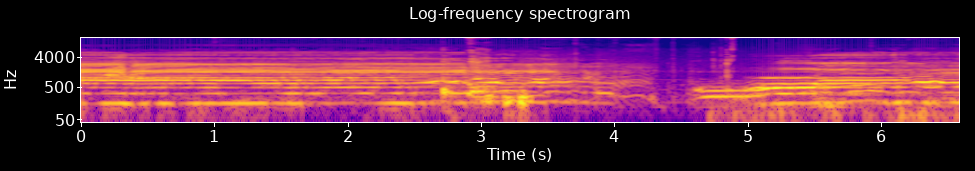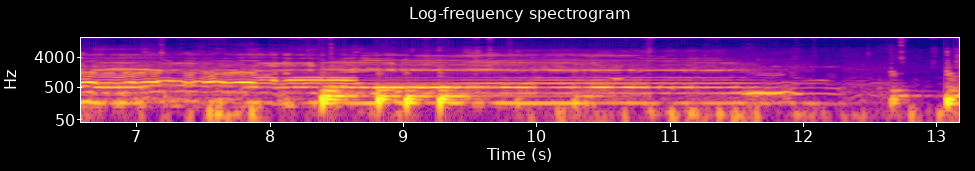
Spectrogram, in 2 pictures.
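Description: A memorial chant sung in long, held notes that waver slightly, broken by a pause for breath about four seconds in. Soft low taps join in the second half.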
